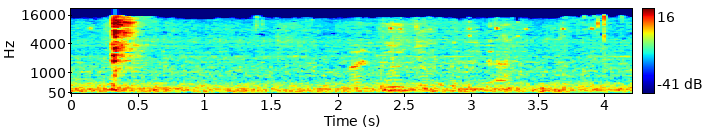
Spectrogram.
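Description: Steady road and engine noise inside a moving car's cabin, with a sharp click a moment after the start and faint bits of a voice now and then.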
